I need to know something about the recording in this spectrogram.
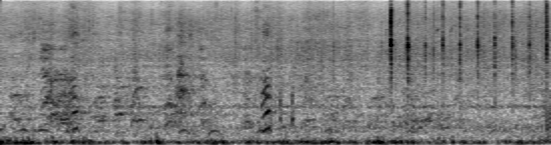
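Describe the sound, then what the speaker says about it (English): Dog barking at a cyclist riding a gravel bike on a trail, several sharp barks over steady wind and road rumble. "Dogs when you're bike riding, scariest thing."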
